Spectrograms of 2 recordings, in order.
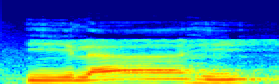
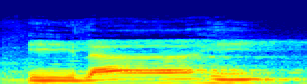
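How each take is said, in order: First: The long vowel is held for two counts. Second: The long vowel is held for two counts.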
